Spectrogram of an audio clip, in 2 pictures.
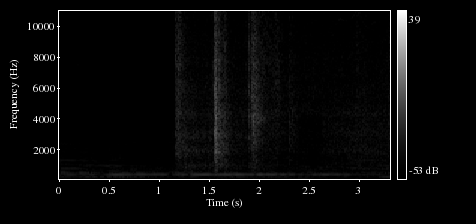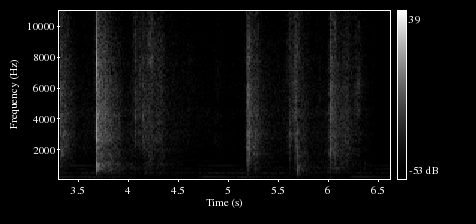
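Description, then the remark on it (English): Tarot cards being shuffled in a series of quick, crisp riffling bursts, some in pairs, over a soft steady hum, with no talking. “I really wish I was better at shuffling.”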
